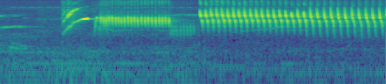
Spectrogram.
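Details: Young canaries kept by their owner: a rising and falling slur, a buzzy note, a short pause, then a long rapid pulsing trill.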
